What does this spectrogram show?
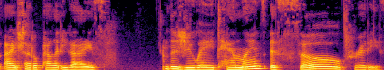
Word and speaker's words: Jouer: The Jouer, yes, I know how to pronounce it now. The Jouer, oh my god.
